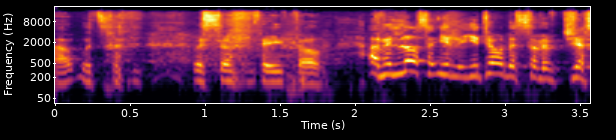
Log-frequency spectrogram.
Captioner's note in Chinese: 笑聲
